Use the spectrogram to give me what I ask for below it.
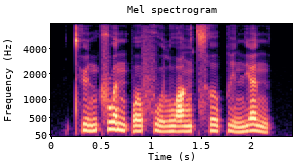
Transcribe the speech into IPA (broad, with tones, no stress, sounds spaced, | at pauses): t̪ʰ y˨˦ n ʈ͡ʂ w ə˥˨ n p ɤ˨˦ f u˨˩ l w ɑ˨˦ ŋ t͡sʰ ɹ̩˨˦ p i˨˩ n̪ j ɛ˥˨ n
